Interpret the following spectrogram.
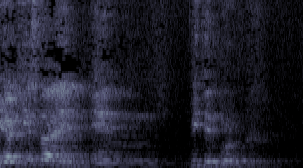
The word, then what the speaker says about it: Wittenberg: Así lo decimos con V o V y no de W, aunque se escribe con W, es que en alemán se pronuncia con V, aunque dice Wittenberg, es Wittenberg. Igual cuando decimos, bueno, Worms es Worms. Por eso busco pues, pronunciarlo bien. Aunque no hablo alemán, pues así se dice.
